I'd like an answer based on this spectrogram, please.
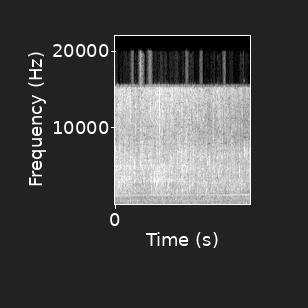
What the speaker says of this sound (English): This is the kind of water flow you need over your pads.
